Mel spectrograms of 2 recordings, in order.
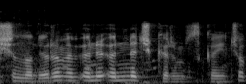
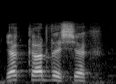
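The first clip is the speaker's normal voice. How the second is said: loud, high cheering; excited cheering; 6 semitones higher, 8 dB louder than usual. Real, not acted. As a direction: urge them on, fired up. Cheering on a teammate.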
